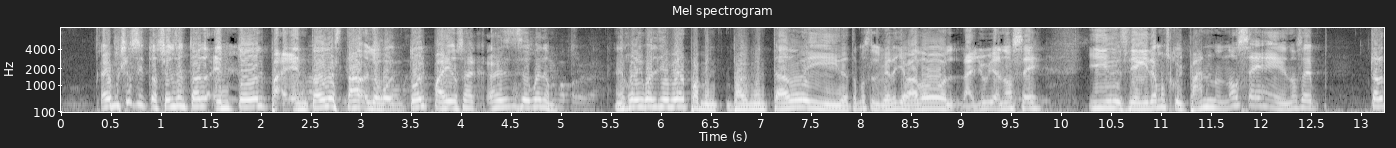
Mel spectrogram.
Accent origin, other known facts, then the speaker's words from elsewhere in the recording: Ciudad Juárez, Chihuahua, Mexico; born there; yo nací aquí en Juárez y me siento muy orgulloso y quiero mi ciudad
